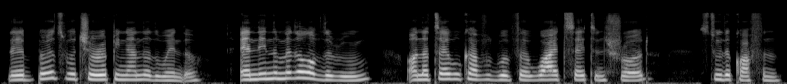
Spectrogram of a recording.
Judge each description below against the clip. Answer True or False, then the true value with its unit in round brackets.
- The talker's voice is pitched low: False (220 Hz)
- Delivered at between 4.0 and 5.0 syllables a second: False (5.8 syllables/s)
